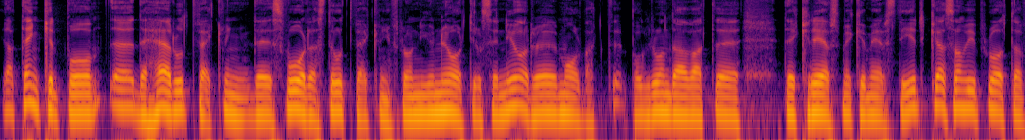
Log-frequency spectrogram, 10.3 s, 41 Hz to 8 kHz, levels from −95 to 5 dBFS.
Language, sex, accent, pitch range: Swedish, male, native, 105-115 Hz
